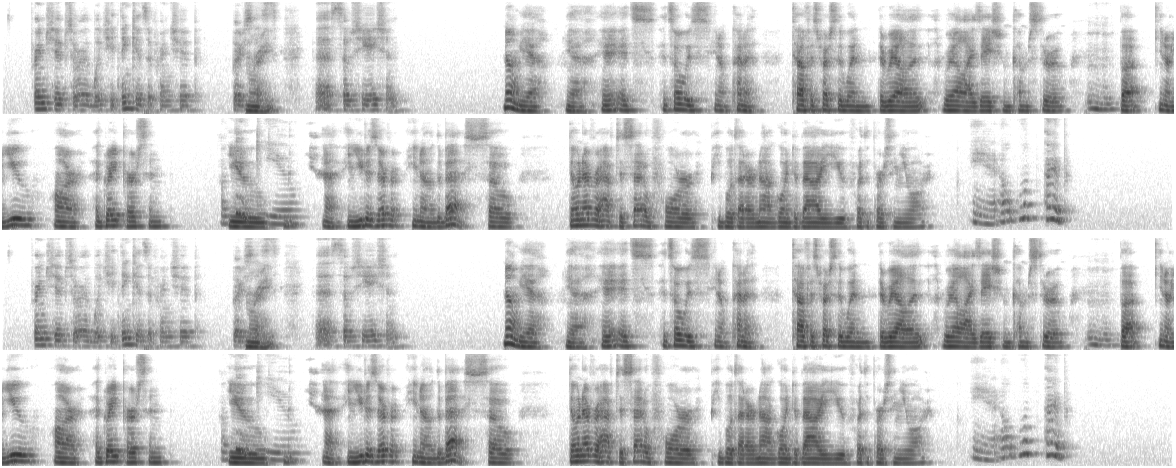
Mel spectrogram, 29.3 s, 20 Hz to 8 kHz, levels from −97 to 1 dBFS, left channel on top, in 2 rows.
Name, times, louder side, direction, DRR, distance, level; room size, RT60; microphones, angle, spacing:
voice 1, 0.4-2.3 2.9-3.3 3.9-4.9 13.6-13.9 17.4-18.4 26.8-28.0, left 1 dB, 30° left, 1.0 m, -38 dB
voice 2, 3.0-3.4 6.3-9.4 9.9-13.3 14.0-16.7 17.5-18.3 18.6-21.1 21.7-26.2, right 1 dB, 10° right, 0.3 m, -29 dB
5.7 x 2.3 x 2.3 m
head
